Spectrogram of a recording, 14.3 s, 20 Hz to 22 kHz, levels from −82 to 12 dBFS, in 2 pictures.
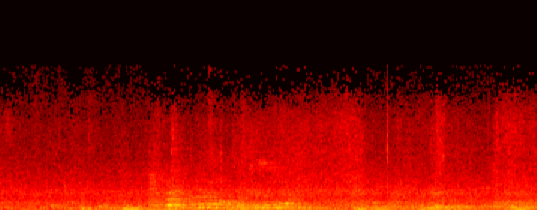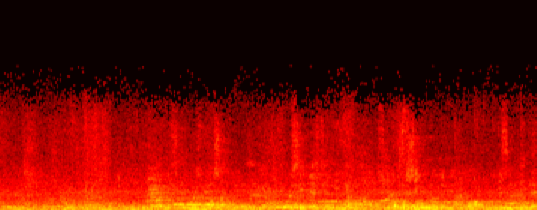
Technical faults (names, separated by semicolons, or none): none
